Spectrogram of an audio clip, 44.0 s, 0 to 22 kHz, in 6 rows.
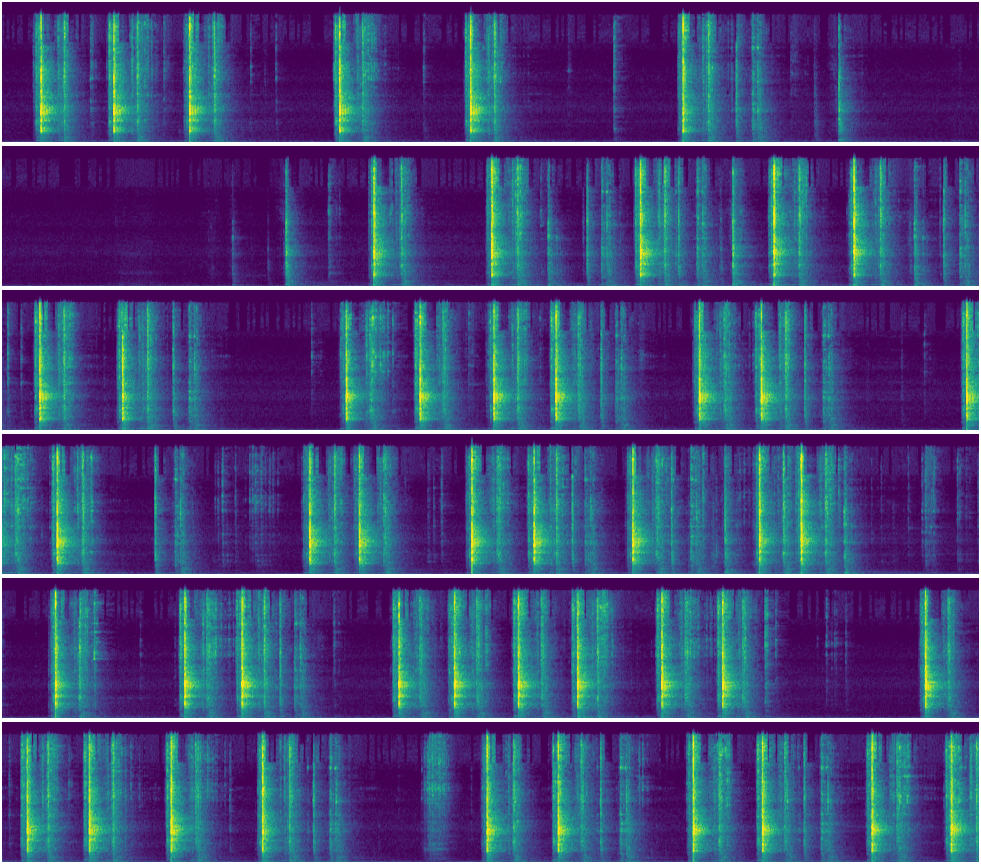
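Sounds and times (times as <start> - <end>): typewriter key clacks: 21.9 - 23.5, 24.2 - 29.1, 29.7 - 31.7, 32.3 - 35.2, 36.2 - 39.3, 39.9 - 43.9.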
